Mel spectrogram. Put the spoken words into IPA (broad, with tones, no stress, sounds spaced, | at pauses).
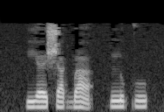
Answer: j ɛ˦ ʃ a˦ ɡ͡b a˦˨ | n u˦ k u˦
